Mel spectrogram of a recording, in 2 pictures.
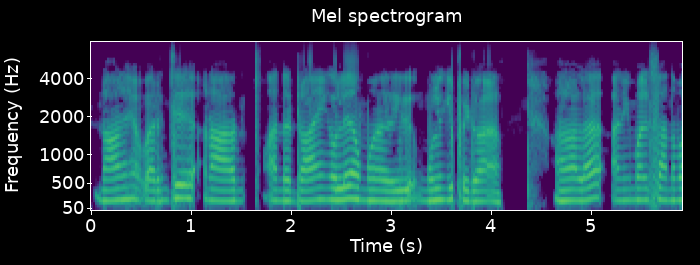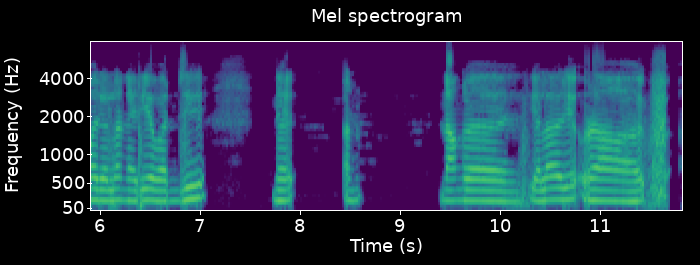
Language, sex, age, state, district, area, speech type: Tamil, male, 18-30, Tamil Nadu, Krishnagiri, rural, spontaneous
